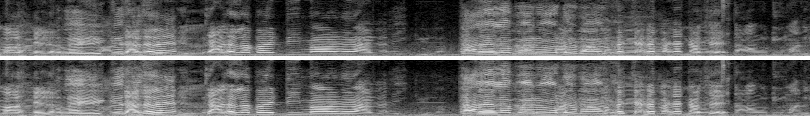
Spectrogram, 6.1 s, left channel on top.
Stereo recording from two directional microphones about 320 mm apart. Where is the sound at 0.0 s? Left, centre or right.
Centre.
